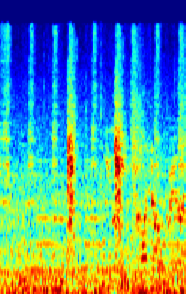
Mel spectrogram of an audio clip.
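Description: Rap music playing faintly: a beat with sharp, evenly spaced ticks under a rapped vocal.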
